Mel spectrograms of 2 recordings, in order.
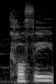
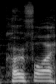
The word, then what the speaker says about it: Ko-fi: your means uh but it is coffee or Kofi however you want to pronounce it is the site that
